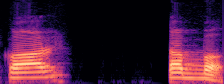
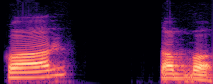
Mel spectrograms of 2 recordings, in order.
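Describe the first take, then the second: The two takes are said the same way.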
